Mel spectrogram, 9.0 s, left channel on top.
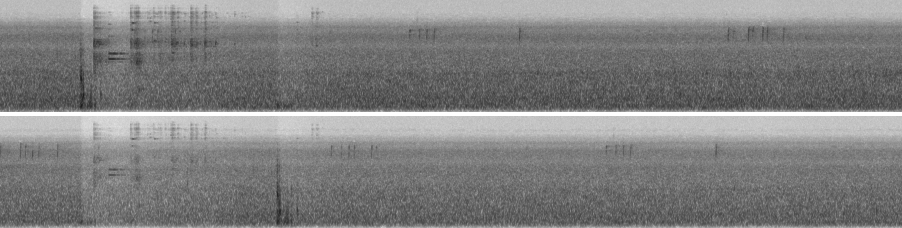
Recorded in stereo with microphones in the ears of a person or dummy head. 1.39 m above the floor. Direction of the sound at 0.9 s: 35° left (ahead or behind).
